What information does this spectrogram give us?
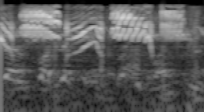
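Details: Towa towa bird singing in a competition in Berbice, Guyana; a loud, bright, high warbled phrase of quick rising and falling notes sung in bursts with short gaps, then a spoken count.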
